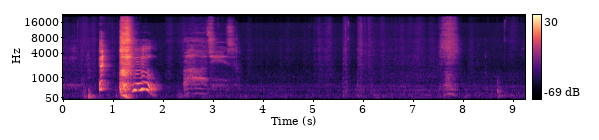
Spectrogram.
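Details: Two or three forceful sneezes in quick succession with a few breathy sounds after; repeated hay fever sneezing.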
